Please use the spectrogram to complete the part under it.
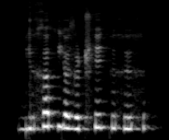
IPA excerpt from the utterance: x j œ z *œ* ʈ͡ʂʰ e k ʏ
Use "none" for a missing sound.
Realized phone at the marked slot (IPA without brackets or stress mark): œ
